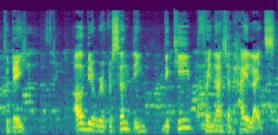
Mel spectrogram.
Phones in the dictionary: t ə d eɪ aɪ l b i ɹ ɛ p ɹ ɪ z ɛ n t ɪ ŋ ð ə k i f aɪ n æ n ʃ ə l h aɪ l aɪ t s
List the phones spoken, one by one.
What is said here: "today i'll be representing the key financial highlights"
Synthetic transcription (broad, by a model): t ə d eɪ aɪ l b i ɹ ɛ p ɹ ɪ s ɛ n t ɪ ŋ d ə k i f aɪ n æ n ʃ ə l h aɪ l aɪ t s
